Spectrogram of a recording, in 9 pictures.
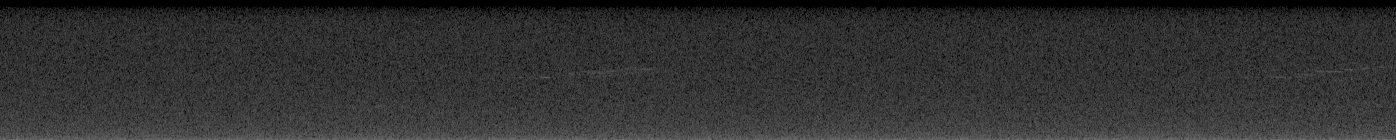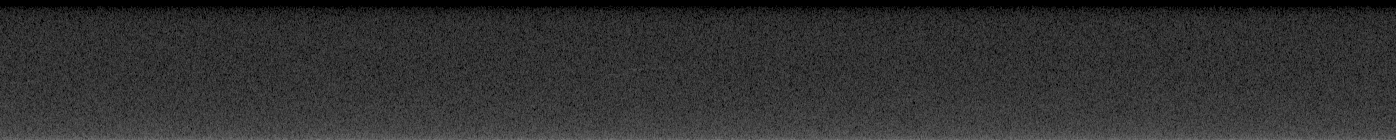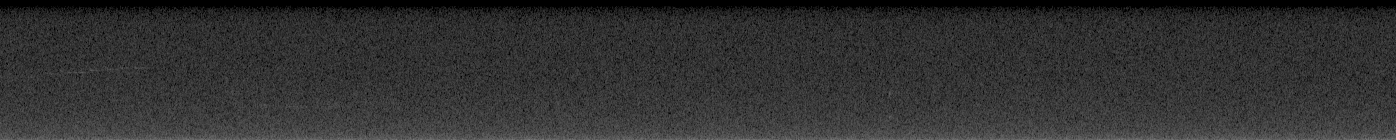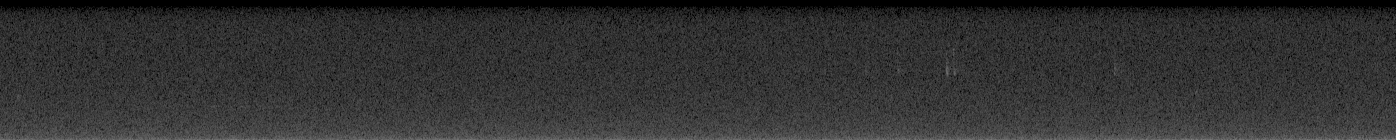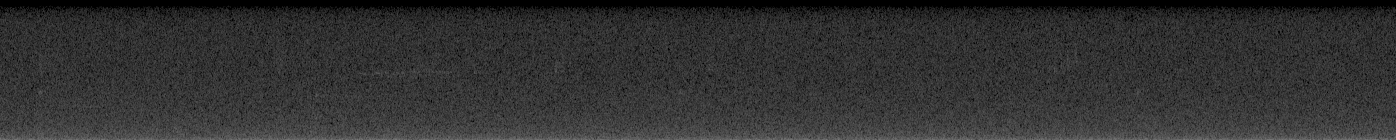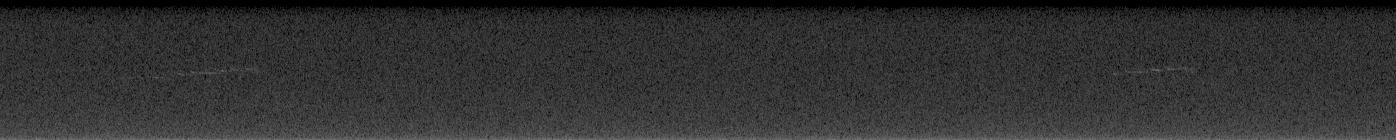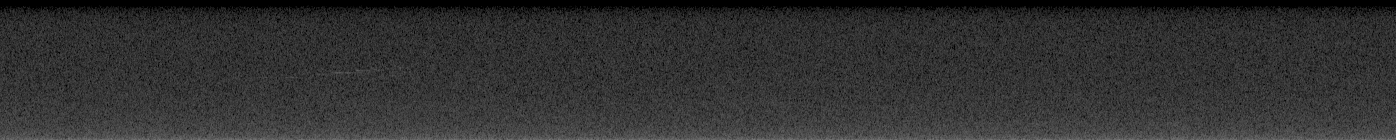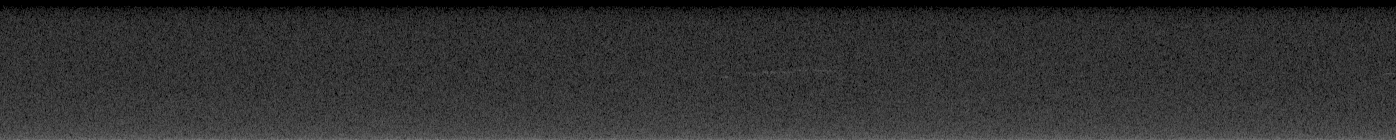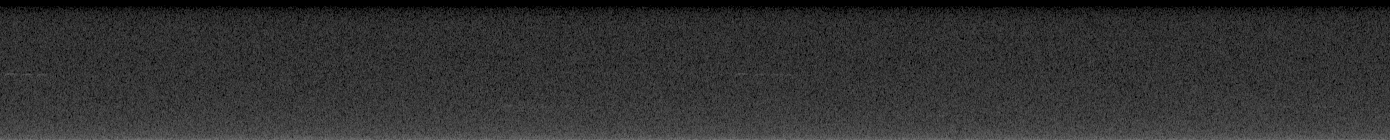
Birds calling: Dark-eyed Junco (Junco hyemalis)
Golden-crowned Kinglet (Regulus satrapa)

